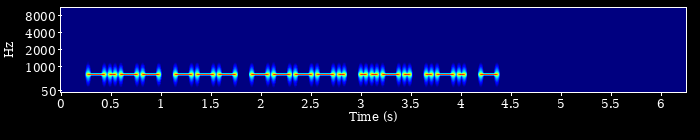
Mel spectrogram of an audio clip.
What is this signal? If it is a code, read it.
Morse code, heard as a keyed tone, about 22 wpm, 700 Hz. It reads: YO9FRT
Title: DXCC-100 Call Signs - 6 Characters - Repeated 3x - 22wpm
